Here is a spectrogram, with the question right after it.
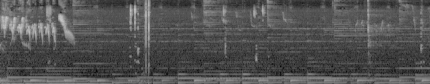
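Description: Bird chirps ring out briefly at the start as a European Robin card is played in the Wingspan board game, followed by soft clicks over a steady background music bed.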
